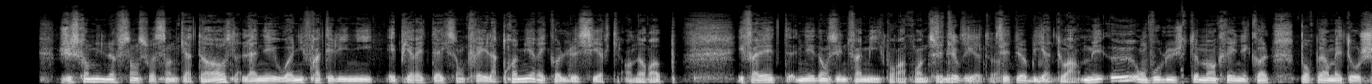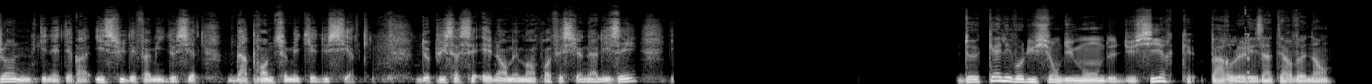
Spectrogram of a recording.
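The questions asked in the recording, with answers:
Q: De quelle évolution du monde du cirque parlent les intervenants ?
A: L'ouverture de l'apprentissage du cirque aux jeunes qui ne sont pas issus de familles de cirque, grâce à la première école (1974), et sa professionnalisation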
